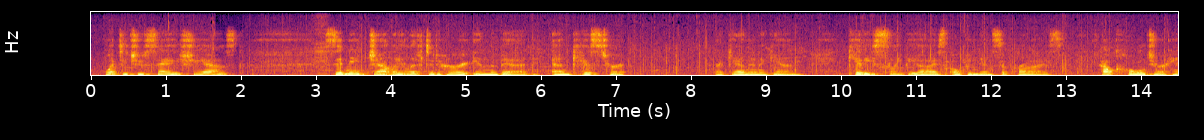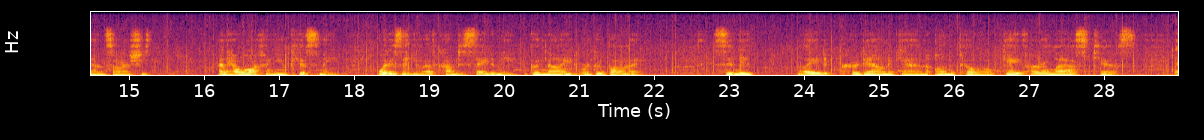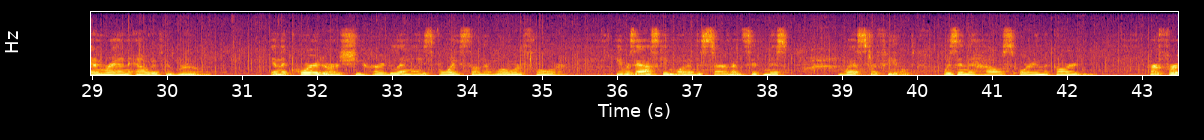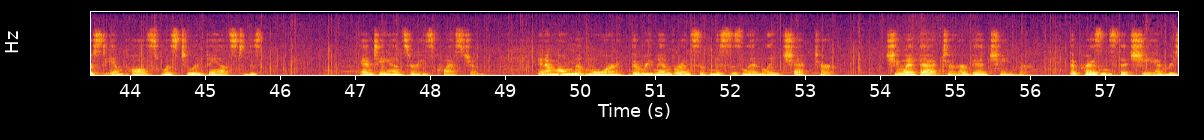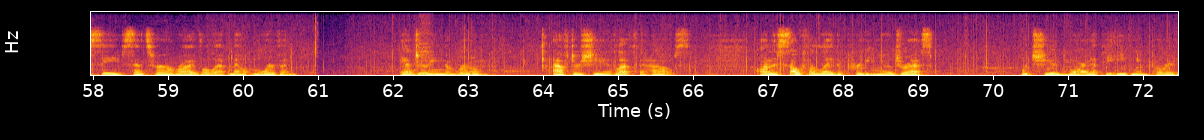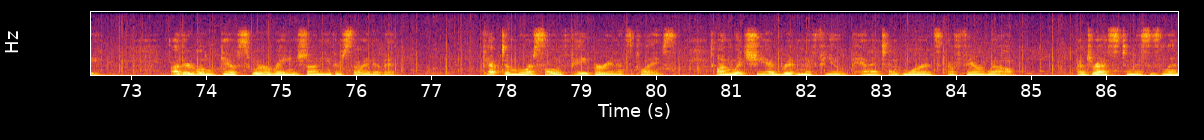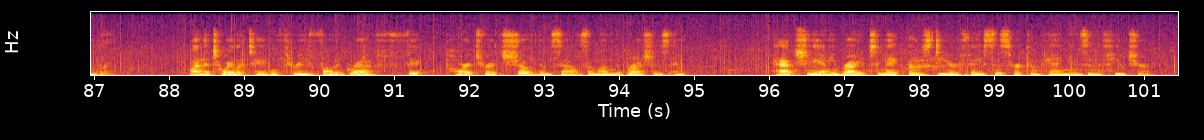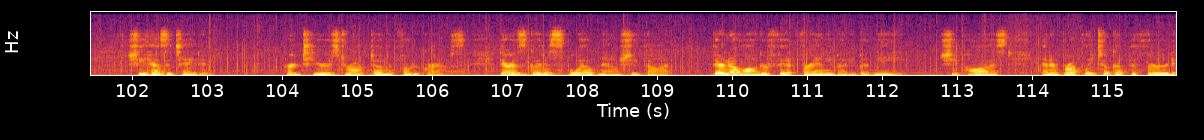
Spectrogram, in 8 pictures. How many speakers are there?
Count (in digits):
1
